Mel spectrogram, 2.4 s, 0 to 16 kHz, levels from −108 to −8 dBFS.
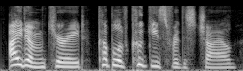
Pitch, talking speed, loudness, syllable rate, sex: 235 Hz, 195 wpm, -21 LUFS, 6.1 syllables/s, female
